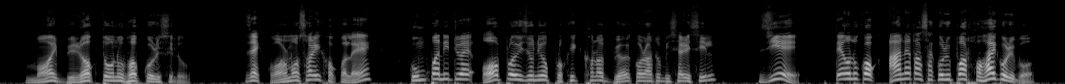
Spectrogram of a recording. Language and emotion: Assamese, angry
